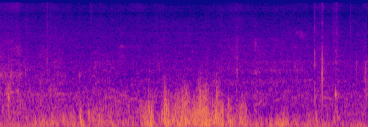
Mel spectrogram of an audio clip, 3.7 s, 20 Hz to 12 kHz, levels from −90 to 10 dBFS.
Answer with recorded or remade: remade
